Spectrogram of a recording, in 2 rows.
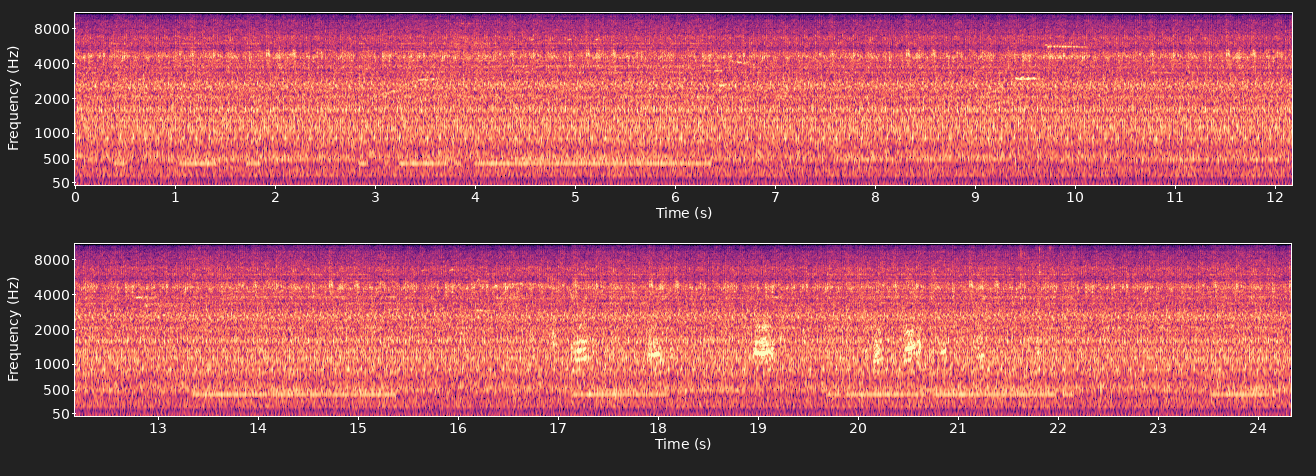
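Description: A logging truck idles in Farming Simulator 15 with a faint, steady low drone, alone and unbroken throughout.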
